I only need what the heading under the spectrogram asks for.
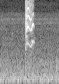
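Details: Single brief high call of a female yellow-bellied seedeater, given to encourage a male to sing; a sharp, slightly wavering chip with a lower falling trace.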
